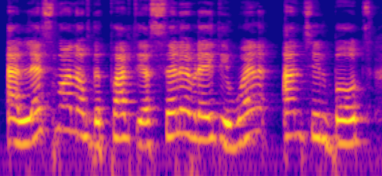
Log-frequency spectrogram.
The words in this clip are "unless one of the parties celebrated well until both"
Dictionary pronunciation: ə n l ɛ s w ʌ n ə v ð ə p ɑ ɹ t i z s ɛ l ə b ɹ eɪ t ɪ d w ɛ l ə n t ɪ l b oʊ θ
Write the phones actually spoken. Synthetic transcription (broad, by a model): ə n l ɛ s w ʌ n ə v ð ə p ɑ ɹ t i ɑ s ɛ l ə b ɹ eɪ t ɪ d w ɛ n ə n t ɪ l b oʊ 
